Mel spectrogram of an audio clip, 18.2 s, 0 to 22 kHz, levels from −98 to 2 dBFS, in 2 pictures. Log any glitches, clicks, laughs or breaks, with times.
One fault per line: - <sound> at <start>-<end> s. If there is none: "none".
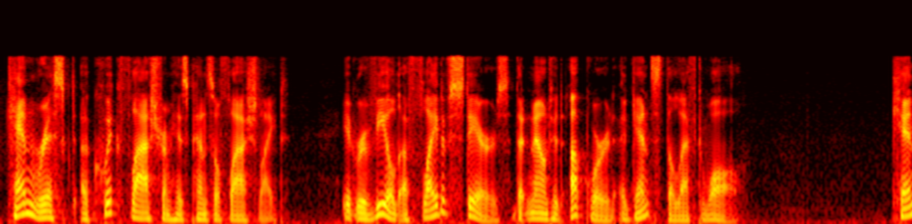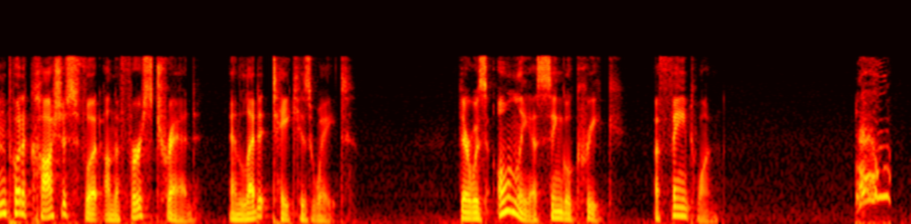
- bark at 17.7-18.0 s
